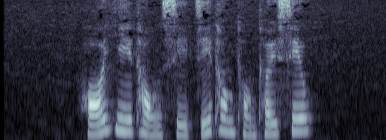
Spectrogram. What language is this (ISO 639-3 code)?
yue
